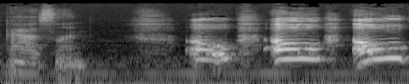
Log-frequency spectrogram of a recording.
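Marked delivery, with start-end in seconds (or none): 1.4-3.0 high, loud wailing "oh"s; girls' anguished outcry; distressed cry. A narrator's reading. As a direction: cry out in shock and grief. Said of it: "cried the two girls".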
